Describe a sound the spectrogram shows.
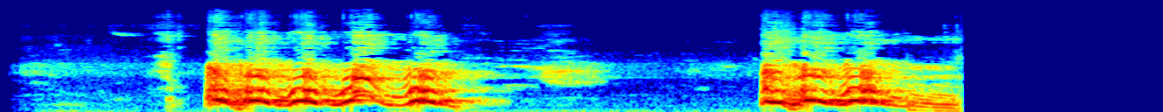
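A large dog barks loudly nearby.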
